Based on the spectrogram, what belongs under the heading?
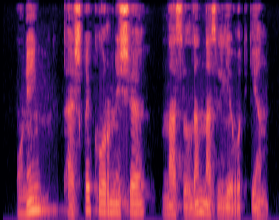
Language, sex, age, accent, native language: Uzbek, male, 25-34, Samarqand, Uzbek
